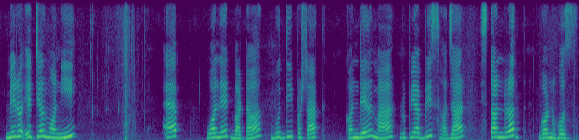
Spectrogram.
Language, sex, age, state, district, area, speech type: Nepali, female, 30-45, West Bengal, Kalimpong, rural, read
